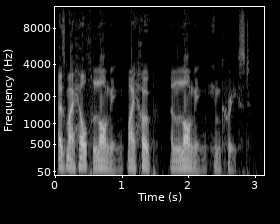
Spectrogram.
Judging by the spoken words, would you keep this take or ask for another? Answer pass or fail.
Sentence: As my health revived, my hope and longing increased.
fail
